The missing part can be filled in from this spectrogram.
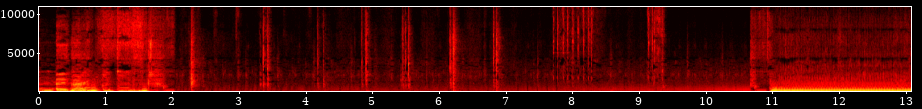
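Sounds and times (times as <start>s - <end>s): faint low hum: 2.0s - 13.0s
sharp clicks and taps: 2.2s - 10.4s.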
